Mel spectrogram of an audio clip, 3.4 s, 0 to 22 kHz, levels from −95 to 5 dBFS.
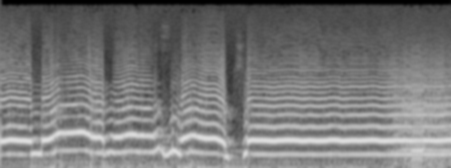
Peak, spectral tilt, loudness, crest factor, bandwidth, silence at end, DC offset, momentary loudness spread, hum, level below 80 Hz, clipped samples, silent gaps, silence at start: -6 dBFS; -4 dB/octave; -8 LUFS; 2 dB; 19 kHz; 0 s; under 0.1%; 2 LU; none; -34 dBFS; under 0.1%; none; 0 s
